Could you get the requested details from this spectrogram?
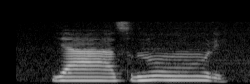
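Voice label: "yaas noore", Mooré; provoke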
